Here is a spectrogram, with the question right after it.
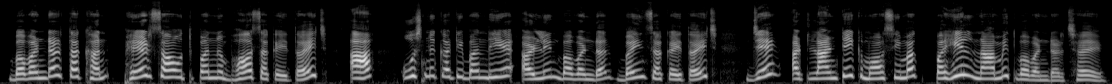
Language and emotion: Maithili, neutral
